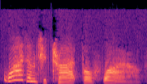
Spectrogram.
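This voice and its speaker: An actress playing a prim, coy young small-town sweetheart, gently teasing and proper, in an old-time radio drama. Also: female voice, mid-range voice, huge pitch swings, normal speed, breathy edge. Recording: muffled phone-like vintage radio sound.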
